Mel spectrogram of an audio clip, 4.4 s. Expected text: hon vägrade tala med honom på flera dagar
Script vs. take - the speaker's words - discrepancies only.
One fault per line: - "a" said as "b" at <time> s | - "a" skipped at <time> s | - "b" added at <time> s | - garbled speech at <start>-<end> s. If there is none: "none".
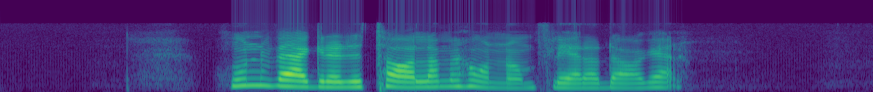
- "på" skipped at 2.7 s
